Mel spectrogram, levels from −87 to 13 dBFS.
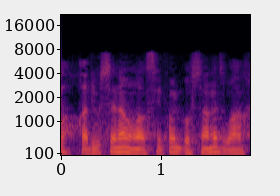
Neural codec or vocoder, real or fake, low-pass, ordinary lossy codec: codec, 16 kHz, 1 kbps, FunCodec, trained on LibriTTS, 50 frames a second; fake; 7.2 kHz; MP3, 32 kbps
